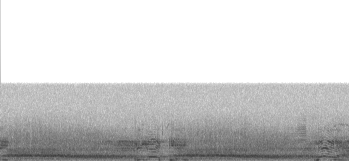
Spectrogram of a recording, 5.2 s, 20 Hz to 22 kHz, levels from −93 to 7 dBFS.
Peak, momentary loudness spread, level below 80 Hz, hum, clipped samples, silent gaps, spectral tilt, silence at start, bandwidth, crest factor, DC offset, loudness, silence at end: -12 dBFS; 2 LU; -56 dBFS; none; under 0.1%; none; -3.5 dB/octave; 0 s; 11 kHz; 10 dB; under 0.1%; -22 LUFS; 0 s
